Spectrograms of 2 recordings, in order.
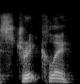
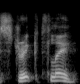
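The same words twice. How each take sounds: First: The second T sound is left out. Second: The second T sound is clearly pronounced.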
